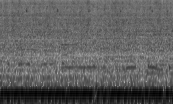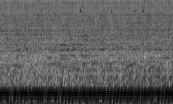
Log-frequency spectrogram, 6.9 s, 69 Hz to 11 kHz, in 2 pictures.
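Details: 2005 Pontiac GTO back from the track, engine running: steady, deep, even drone with no knocks, ticks or misfires; motor sounds healthy, but the car barely moves, revving out and slipping above 4–5 mph, a rear-end/differential problem.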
